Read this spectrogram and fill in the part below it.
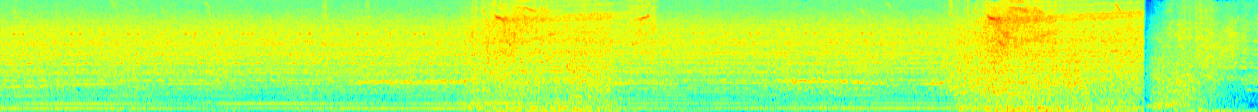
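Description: A racing car engine roars at high revs, steady and loud.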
